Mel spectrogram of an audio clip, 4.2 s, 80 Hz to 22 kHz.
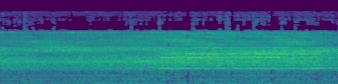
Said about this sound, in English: Can you spot the difference? They don't sound the same, nor should they. That second train is on a model layout, an N scale. 1 foot in N scale is about 160 feet in the real world.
